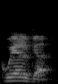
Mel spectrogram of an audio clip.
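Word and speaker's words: Gaeilge: It's pronounced Guelga, but yes, I do.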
